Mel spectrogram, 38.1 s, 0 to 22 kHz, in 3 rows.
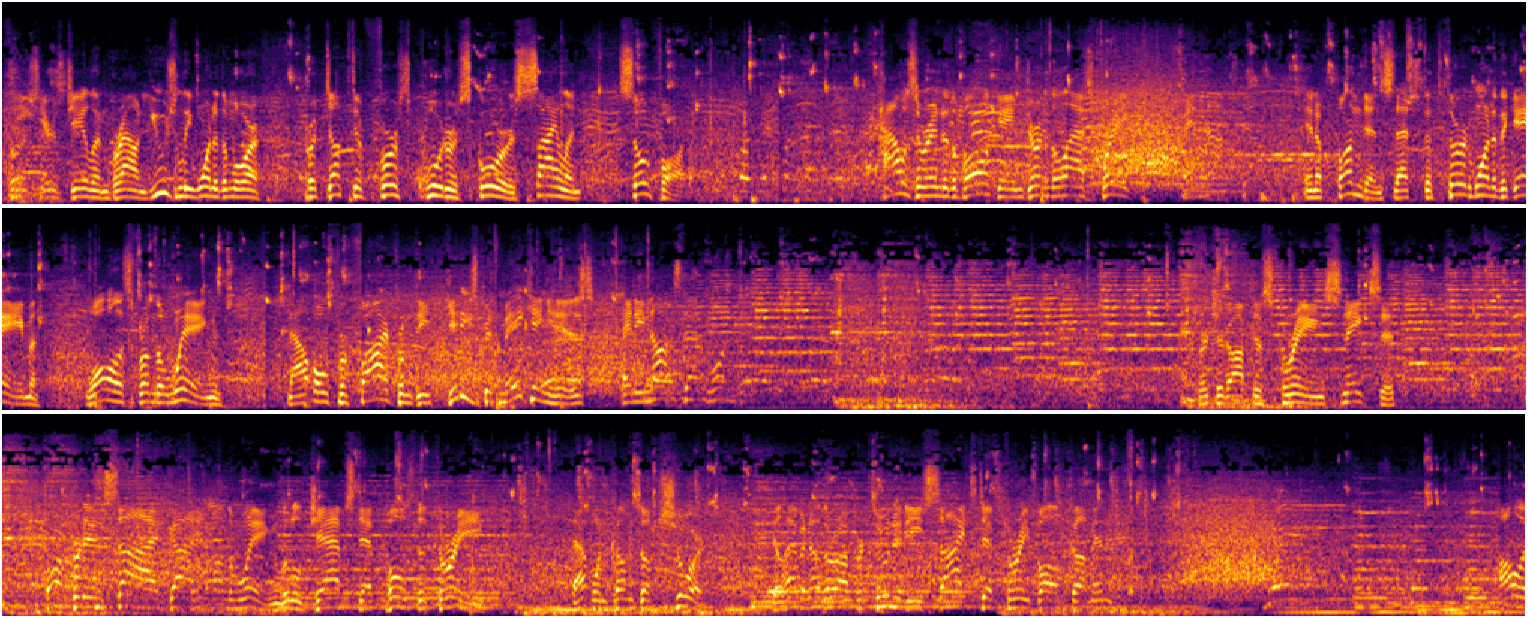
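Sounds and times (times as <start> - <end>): arena crowd noise: 0.0 - 38.0.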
